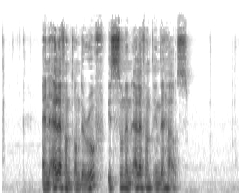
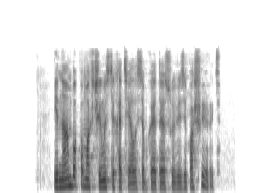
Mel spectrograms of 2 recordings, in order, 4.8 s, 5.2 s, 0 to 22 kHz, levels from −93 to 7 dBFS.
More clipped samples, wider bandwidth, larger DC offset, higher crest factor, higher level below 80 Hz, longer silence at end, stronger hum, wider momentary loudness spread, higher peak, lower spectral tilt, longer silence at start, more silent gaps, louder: neither; first, 15 kHz vs 7.8 kHz; neither; about the same, 22 dB vs 20 dB; first, -56 dBFS vs -66 dBFS; first, 1.05 s vs 0.85 s; neither; about the same, 14 LU vs 12 LU; first, 0 dBFS vs -8 dBFS; second, -3 dB/octave vs -5.5 dB/octave; second, 0.85 s vs 1.1 s; neither; first, -20 LUFS vs -25 LUFS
